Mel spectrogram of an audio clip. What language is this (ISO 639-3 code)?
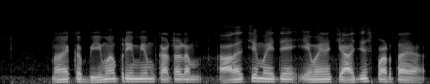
tel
